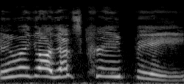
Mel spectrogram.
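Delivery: put-on high, drawn-out girly schoolgirl voice. Imitating a group of schoolgirls reacting to something: girly schoolgirl voice. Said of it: "that voice has come to me over time".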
